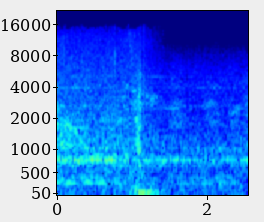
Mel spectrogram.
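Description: A muffled blast thumps close by.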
